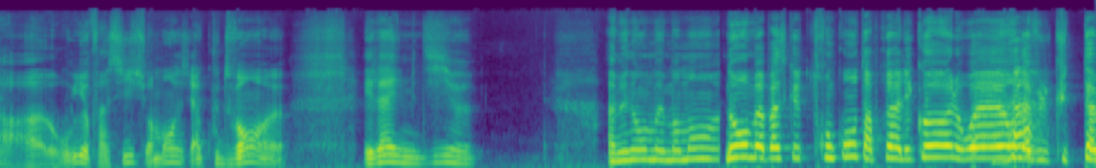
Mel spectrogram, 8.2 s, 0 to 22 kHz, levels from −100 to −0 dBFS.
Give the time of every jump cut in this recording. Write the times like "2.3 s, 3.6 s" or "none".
5.4 s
